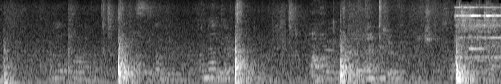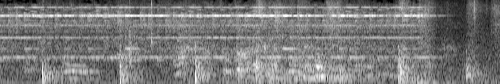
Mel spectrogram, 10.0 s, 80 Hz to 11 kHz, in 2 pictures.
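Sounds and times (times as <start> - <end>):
bell ringing: 4.6 - 9.6.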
